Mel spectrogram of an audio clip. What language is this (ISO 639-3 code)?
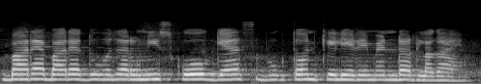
hin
